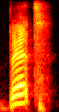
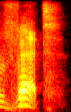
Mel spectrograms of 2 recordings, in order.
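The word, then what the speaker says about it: ב: Bet or vet. That little dot in the middle will differentiate between a hard sound or a soft sound at the beginning. So bet or vet, b, or ve, or b or v.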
